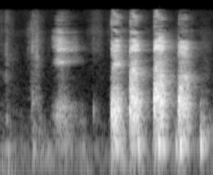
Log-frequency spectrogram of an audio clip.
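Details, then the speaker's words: Young girl with a persistent cough despite aerosol (nebulizer) treatment: a quiet start, then four or five loud, harsh coughs in a rapid run. "entendez, elle tousse toujours."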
